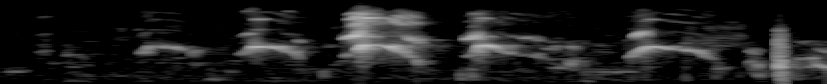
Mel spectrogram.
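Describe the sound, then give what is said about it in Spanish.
Dogs whimper and yelp in a quick series of high, whiny cries, about six short bursts, ending with a sharp bark-like snap; no one speaks. “Oye, déjame maltratar a esos perritos.”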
